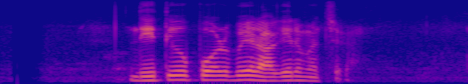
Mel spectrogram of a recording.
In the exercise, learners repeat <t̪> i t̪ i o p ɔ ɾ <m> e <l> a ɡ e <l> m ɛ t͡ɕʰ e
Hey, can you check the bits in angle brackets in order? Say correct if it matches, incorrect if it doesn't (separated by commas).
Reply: incorrect, incorrect, incorrect, incorrect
